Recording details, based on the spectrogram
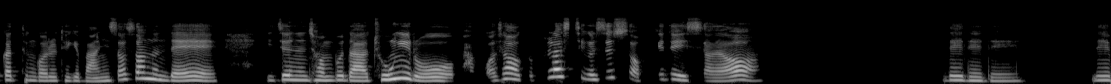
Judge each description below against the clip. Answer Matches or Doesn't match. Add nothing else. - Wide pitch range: Doesn't match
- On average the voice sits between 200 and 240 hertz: Doesn't match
